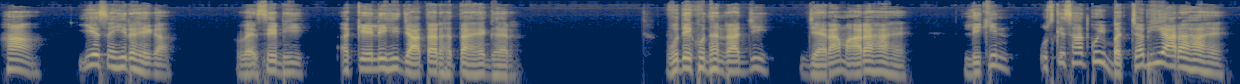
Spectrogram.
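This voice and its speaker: A man's voice: mid-range voice, animated, slow pace, no echo, clean studio sound. A man voicing a deferential, scheming henchman of a village bully in a cartoon story. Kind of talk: Hindi moral cartoon story dialogue.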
